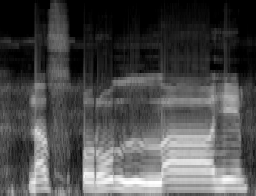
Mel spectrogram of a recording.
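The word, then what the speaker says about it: نَصْرُ اللَّهِ: নাসর লাম পেশ লাম খারা জবর লা হাজিরহি নাসরুল্লাহি এখানে একটি নিয়ম আসছে যদি আল্লাহ শব্দের পূর্বে পেশ থাকে তাহলে মোটা করিয়া পড়তে হয়।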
